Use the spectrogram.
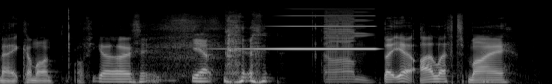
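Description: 2.02–3.85 s: loudspeaker feedback squeal. The mic–speaker loop runs away at 2 kHz, swelling over about a second above the speech as one bright horizontal spectrogram line.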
